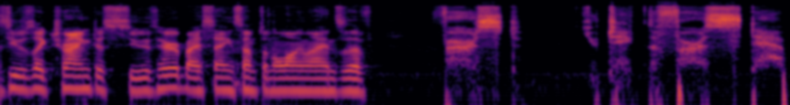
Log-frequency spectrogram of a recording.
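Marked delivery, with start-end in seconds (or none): 3.0-5.3 put-on whisper, quieter. Retelling a man soothing someone over the phone: imitating someone whispering. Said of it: "he was whispering to her over the phone".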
